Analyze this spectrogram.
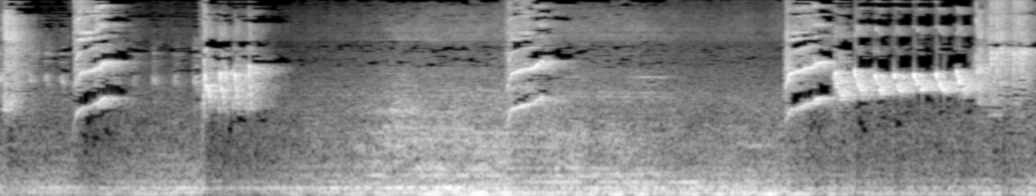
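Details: Cucak cungko, a caged blue-winged leafbird, in energetic song: a few steep upward-sweeping whistles spaced by pauses, ending in a rapid buzzy trill, over low droning noise.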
